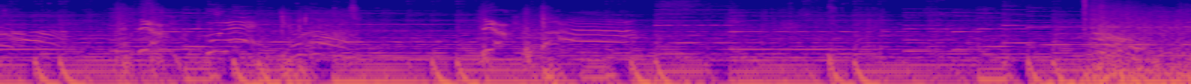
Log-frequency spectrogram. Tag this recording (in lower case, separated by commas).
music, speech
